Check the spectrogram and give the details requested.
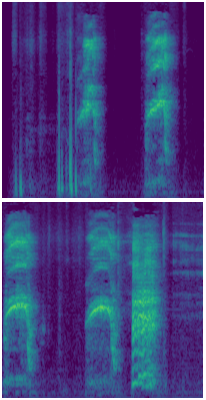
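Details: Baby macaw being hand-fed by a person; harsh, raspy squawks about half a second long, repeated roughly once a second in four or five bursts, with faint clicks between.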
